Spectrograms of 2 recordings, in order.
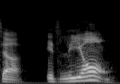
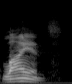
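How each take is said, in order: First: The name is said like lee-on, without the s. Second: The name sounds like the English word lions. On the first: The speaker calls it right. "It's Lyon" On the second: The speaker calls it wrong. "It's not pronounced lions"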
